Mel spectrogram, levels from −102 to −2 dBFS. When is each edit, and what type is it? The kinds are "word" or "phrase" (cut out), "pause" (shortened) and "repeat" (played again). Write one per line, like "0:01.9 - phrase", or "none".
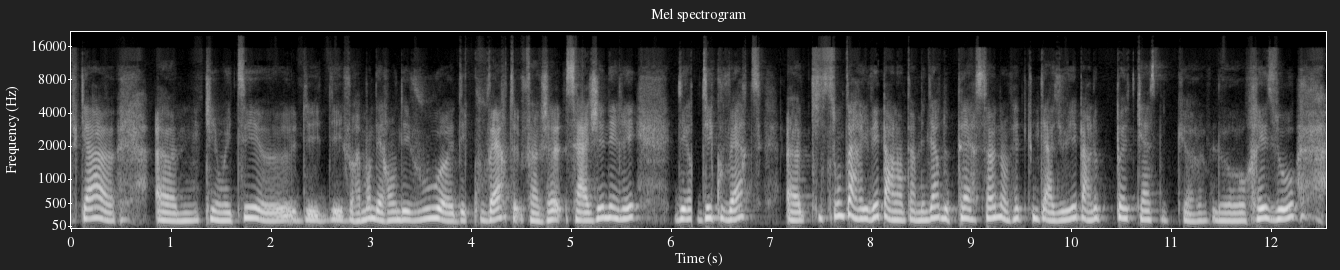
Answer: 0:02.3 - word
0:06.2 - word
0:09.6 - word
0:11.4 - word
